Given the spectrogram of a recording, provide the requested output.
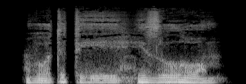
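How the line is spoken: Tense hiss. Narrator (Russian): прошипел сталкер, не сводя с девушки напряженного взгляда

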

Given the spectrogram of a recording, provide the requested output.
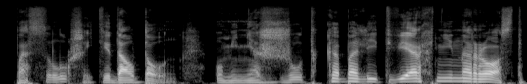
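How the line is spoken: Hissed. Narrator (Russian): прошипел Шлиз

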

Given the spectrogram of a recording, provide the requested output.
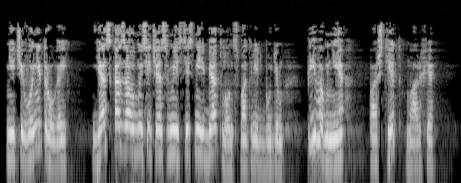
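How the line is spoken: Stern. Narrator (Russian): Сашка строго сказал

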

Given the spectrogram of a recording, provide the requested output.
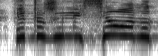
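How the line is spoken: Aunt exclaiming. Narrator (Russian): воскликнула тетушка Ласки

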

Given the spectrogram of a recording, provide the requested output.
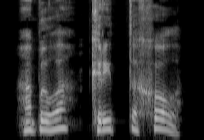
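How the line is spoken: Sighing. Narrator (Russian): вздохнул Женька

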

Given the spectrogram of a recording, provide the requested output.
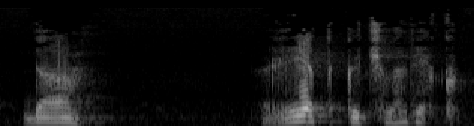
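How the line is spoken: Deep bass voice. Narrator (Russian): сказал кто-то басом в гостиной

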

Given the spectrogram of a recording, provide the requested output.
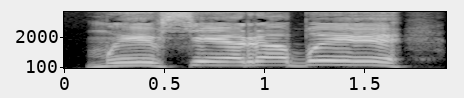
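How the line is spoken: Shout. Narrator (Russian): закричал Нокс

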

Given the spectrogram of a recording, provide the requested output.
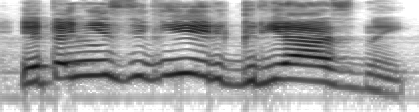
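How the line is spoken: Shouted. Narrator (Russian): закричал Саша

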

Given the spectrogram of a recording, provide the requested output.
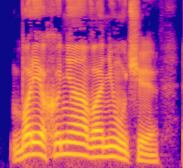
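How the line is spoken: Lazy. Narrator (Russian): лениво сказал Билл

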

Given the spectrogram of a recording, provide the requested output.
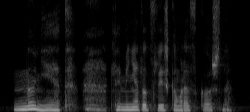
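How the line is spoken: Laughing. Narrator (Russian): засмеялся Эдвард

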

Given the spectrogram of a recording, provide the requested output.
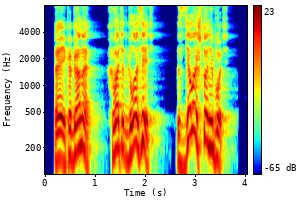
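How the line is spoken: Shouted. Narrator (Russian): крикнул Юсихико

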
